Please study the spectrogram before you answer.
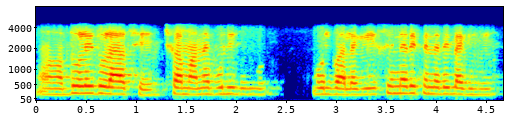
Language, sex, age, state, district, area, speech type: Odia, female, 45-60, Odisha, Sambalpur, rural, conversation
